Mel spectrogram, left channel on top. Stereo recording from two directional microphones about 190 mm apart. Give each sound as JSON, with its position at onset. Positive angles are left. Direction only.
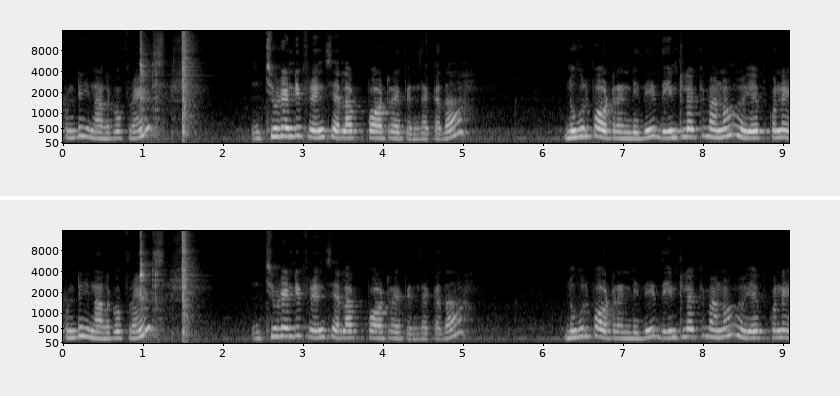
{"t": 0.0, "sound": "speech", "side_deg": -15}
{"t": 2.3, "sound": "a woman's voice", "side_deg": 20}
{"t": 6.2, "sound": "a woman's voice", "side_deg": 20}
